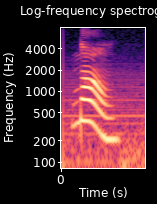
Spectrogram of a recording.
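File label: "nang" fourth tone, pinyin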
